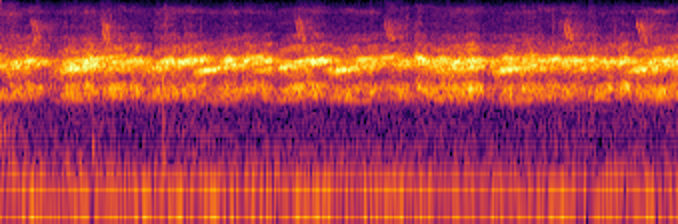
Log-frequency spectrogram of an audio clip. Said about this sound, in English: I wanted you to hear the frogs. Hopefully, they won't notice me.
